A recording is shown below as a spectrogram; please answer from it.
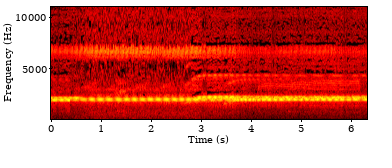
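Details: Southern toads gathered at small ponds after a June 10, 2014 thunderstorm give a sustained high trill. A second, slightly different trill overlaps partway through, forming a dense chorus.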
